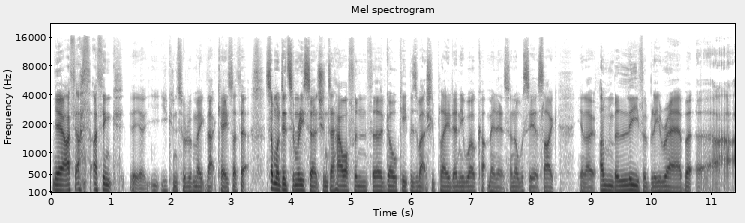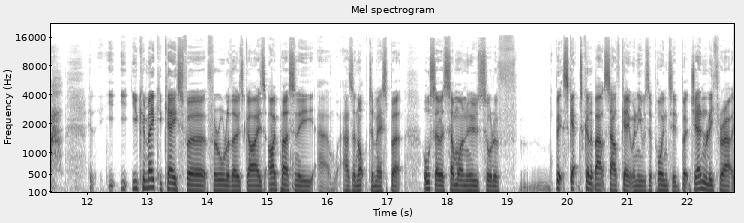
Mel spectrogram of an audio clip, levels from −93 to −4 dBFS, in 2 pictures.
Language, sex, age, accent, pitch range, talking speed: English, male, 20-39, British, 110-125 Hz, 205 wpm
